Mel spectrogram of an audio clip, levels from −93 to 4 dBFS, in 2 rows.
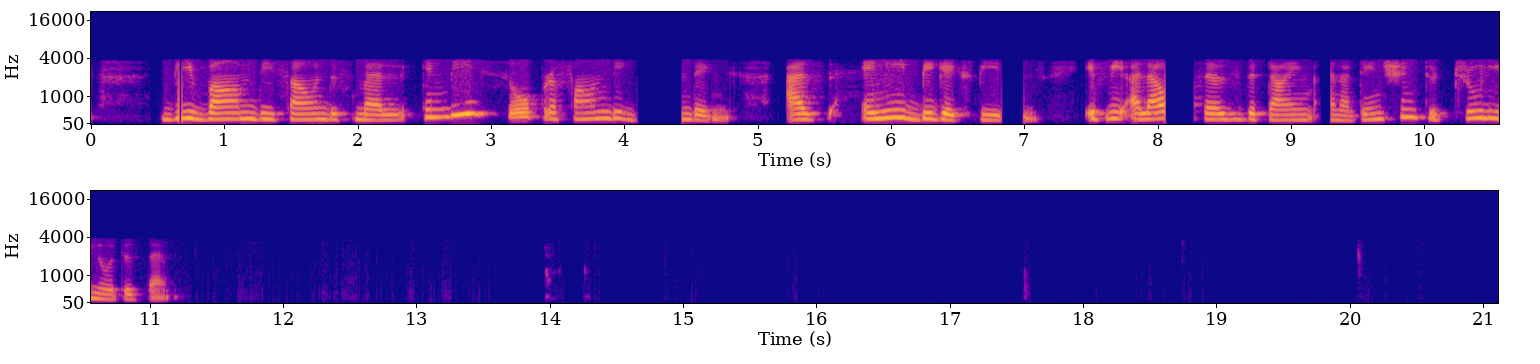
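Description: At 0.36 s and again at 14.94 s, packet loss with pitch repetition: about 40 ms of audio went missing, which fits two 20 ms packets, and the receiver filled the hole by replaying the last pitch period. Each gap is short enough that it comes through as a brief held, buzzy smear in the speech rather than a dropout. The line itself carries the narrowband telephone sound of G.711, limited to roughly 150 Hz to 3.6 kHz.

A block of digital silence recurs five times, each likely where the output buffer was not filled in time and zeros went out instead. The first, at 0.66 s for about 27 ms, lands just before "warmth the sound the" as a short hole. At 4.10 s a 341 ms gap follows "can be so profoundly", which fits a 16384-sample block at 48 kHz. Further gaps come at 6.83 s for 171 ms, at 8.05 s for 226 ms, and at 9.22 s for 85 ms between "the time" and "attention to truly notice". Each cuts hard to silence and back.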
